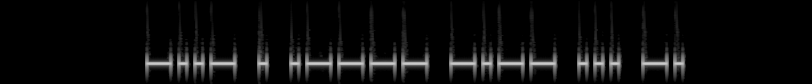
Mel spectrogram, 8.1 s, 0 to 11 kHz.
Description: Morse code, heard as a keyed tone, about 15 wpm, 700 Hz. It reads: XE1YSN
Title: DXCC-100 Call Signs - 6 Characters - 15wpm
